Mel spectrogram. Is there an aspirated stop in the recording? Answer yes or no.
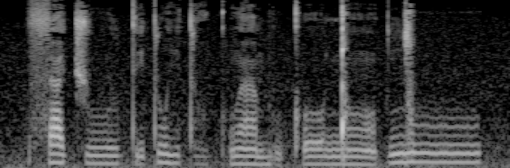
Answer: no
